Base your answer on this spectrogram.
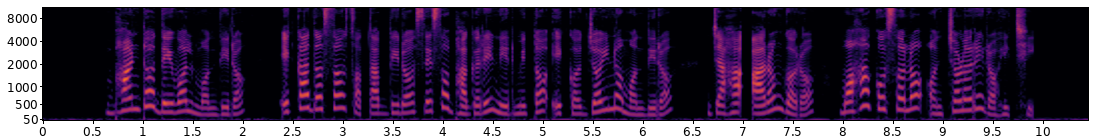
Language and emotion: Odia, neutral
